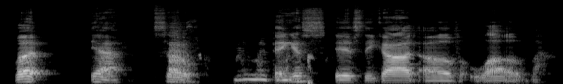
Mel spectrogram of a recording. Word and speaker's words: Aengus: How would you pronounce this, Kelsey? I'm going to do this to you. – Okay. – Just because this is fun. A-E-N-G-U-S. – Agnes. – Angus. – I was close.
